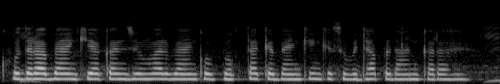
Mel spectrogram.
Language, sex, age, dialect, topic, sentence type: Magahi, female, 18-24, Central/Standard, banking, statement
